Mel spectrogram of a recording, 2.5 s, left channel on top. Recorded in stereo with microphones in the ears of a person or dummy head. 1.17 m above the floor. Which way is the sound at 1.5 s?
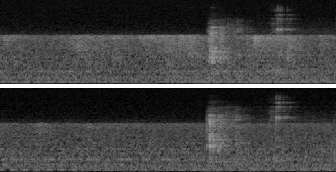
40° right (ahead or behind).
